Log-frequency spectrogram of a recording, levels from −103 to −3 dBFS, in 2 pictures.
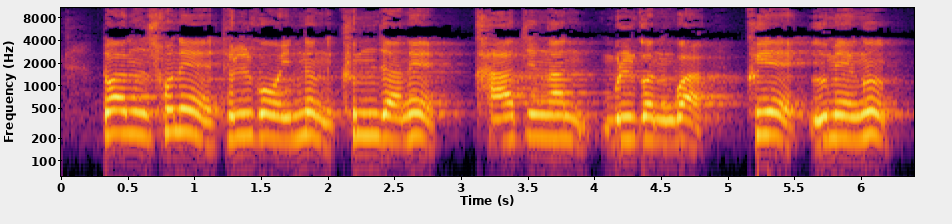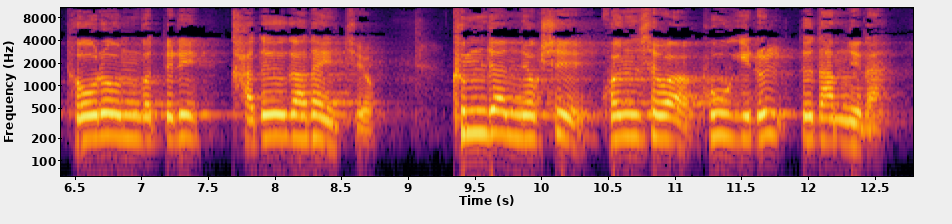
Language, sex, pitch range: Korean, male, 195-225 Hz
